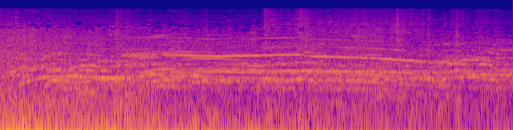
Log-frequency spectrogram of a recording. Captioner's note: passengers scream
